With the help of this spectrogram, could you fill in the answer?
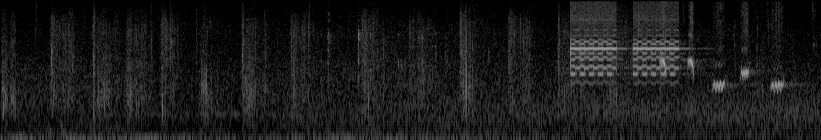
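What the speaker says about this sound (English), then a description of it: "You're going to confuse me with cell phone ringing as well?" A cell phone rings in the video game The Witness, a few short electronic ringtone bursts near the end, following a stretch of soft footsteps.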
